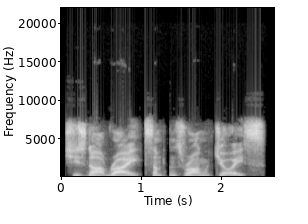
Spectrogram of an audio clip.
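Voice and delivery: ordinary delivery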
